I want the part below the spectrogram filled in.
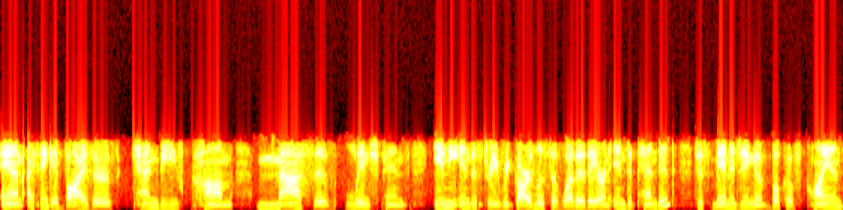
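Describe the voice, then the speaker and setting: Her loudness very even, a woman of medium pitch speaks at a fairly slow pace with fairly even intonation. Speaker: financial industry coach and interviewer. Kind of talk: interview. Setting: webinar.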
